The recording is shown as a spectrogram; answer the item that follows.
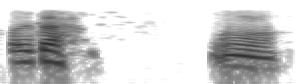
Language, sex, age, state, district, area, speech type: Manipuri, male, 45-60, Manipur, Ukhrul, rural, conversation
